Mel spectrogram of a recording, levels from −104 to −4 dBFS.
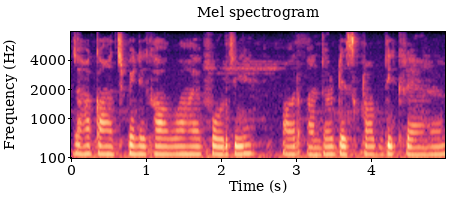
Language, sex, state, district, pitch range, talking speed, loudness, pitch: Hindi, female, Uttar Pradesh, Muzaffarnagar, 180-185 Hz, 170 wpm, -19 LUFS, 180 Hz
